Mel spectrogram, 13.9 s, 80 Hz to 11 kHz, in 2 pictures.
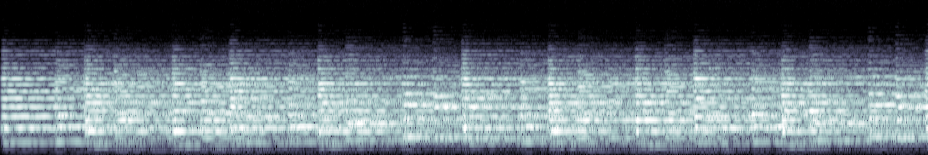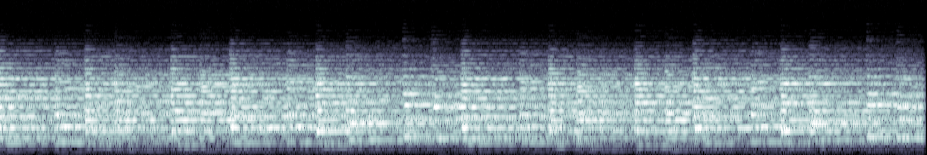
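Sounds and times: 
trap drill synth melody at 138 bpm in B: 0:00.0 - 0:13.8.

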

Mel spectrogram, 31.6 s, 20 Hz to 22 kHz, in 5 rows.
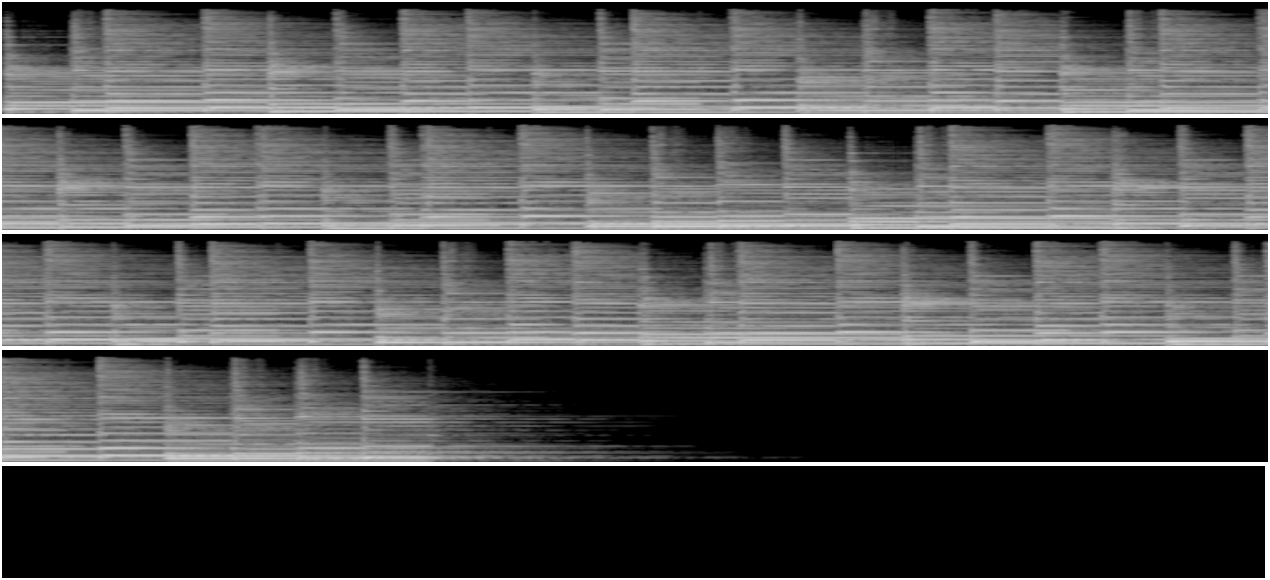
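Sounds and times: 
acoustic guitar loop in A minor: 0:00.0 - 0:21.8.

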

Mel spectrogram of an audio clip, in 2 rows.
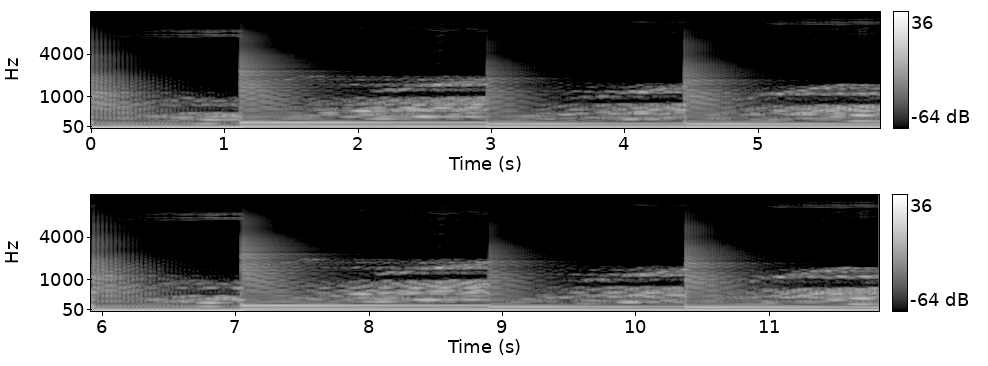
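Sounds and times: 
162 bpm bass line: 0:00.0 - 0:11.8.

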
